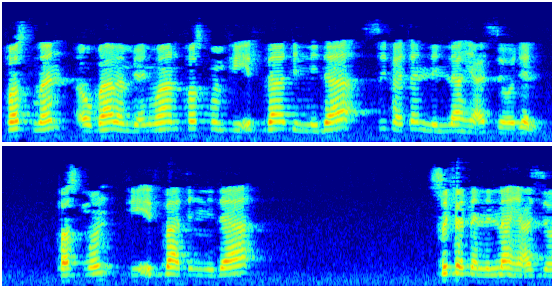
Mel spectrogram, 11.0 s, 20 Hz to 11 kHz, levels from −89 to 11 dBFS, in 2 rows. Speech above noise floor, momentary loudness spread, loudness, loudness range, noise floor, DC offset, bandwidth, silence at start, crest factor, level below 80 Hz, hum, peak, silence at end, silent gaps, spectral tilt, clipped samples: 38 dB; 9 LU; -24 LUFS; 3 LU; -62 dBFS; under 0.1%; 7 kHz; 0.05 s; 20 dB; -70 dBFS; none; -4 dBFS; 0 s; none; -2 dB/octave; under 0.1%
